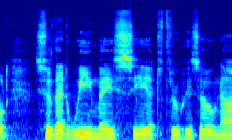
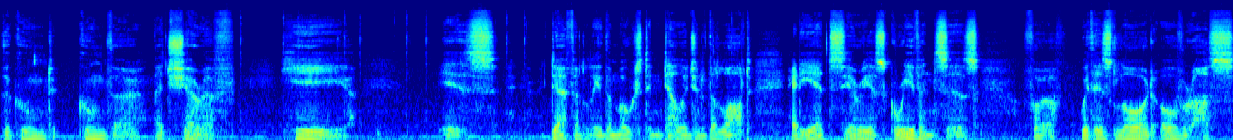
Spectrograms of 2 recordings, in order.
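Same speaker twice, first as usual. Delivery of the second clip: quieter whisper, spoken in character; 2 semitones lower, 8 dB quieter than usual. Voicing a character whispering to a companion while walking: whispering in character. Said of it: "Whispering to, uh, Eluneri".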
